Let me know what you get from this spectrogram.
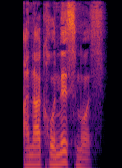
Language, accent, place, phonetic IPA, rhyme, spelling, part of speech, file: German, Germany, Berlin, [anakʁoˈnɪsmʊs], -ɪsmʊs, Anachronismus, noun, De-Anachronismus.ogg
- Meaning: anachronism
